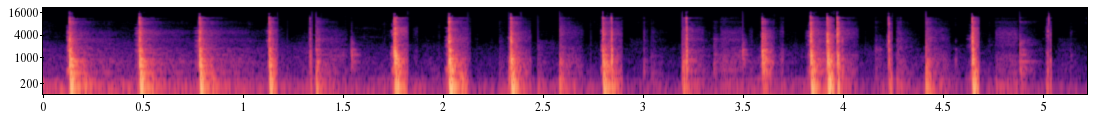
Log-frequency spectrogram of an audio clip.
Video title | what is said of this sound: Toyota 2.4L 2RZ-FE Valve Cover Gasket Replacement (w/ misfire diagnosis) | as soon as you hear that really solid sound you know that you've bottomed out onto the lip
